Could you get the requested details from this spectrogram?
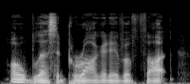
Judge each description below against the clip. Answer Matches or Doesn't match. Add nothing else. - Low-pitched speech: Matches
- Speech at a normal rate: Matches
